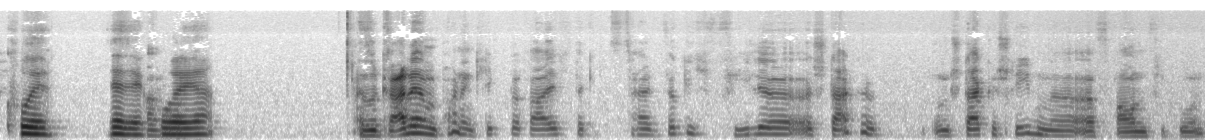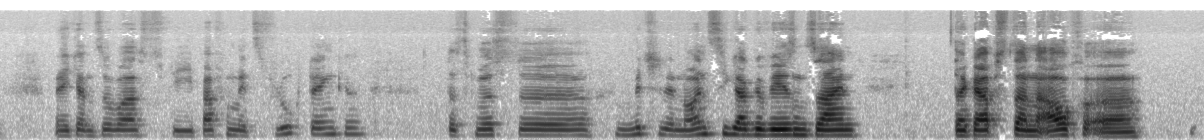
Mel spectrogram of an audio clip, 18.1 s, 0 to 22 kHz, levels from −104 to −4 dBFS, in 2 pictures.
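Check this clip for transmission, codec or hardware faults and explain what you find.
Two slow upward swells in level come from automatic gain rising. From 2.71 to 6.52 s, ending just before "und stark geschriebene", the voice and the room noise grow louder together by about 5 dB. The input had dropped by about 12 dB as the talker moved back around 3 s, and the gain control answered by climbing gradually. A second, smaller lift of about 3 dB follows from 9.44 to 11.91 s, leading into "das müsste".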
